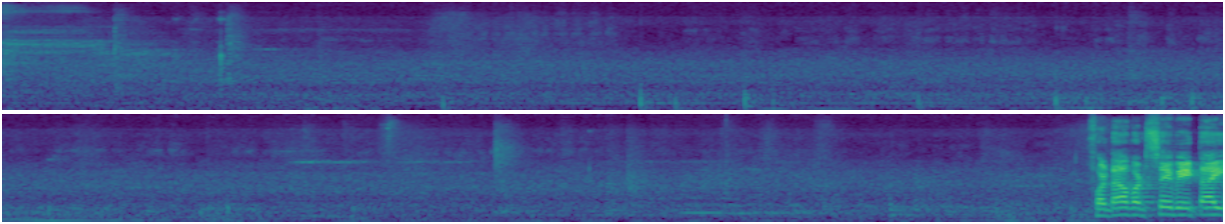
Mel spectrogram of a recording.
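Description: A man writes on a whiteboard with a squeaking marker.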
